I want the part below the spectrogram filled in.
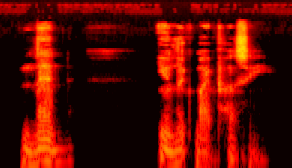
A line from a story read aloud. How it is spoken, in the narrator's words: she murmured, biting her lip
